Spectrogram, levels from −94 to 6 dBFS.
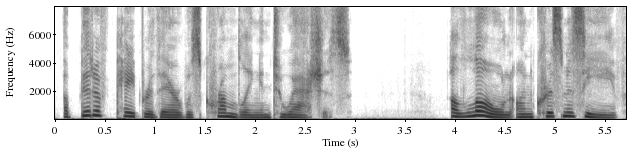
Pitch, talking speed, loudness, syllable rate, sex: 210 Hz, 135 wpm, -19 LUFS, 5.0 syllables/s, female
